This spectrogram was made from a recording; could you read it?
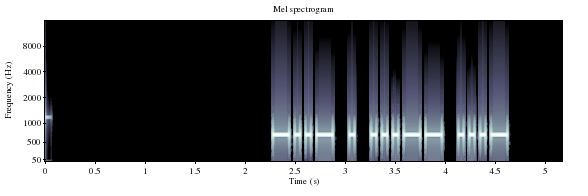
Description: Morse code, heard as a keyed tone, about 22 wpm, 700 Hz. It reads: XE3V
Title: DXCC-100 Call Signs - 4 Characters - Repeated 2x - 22wpm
